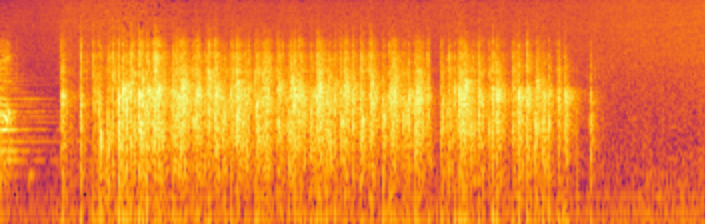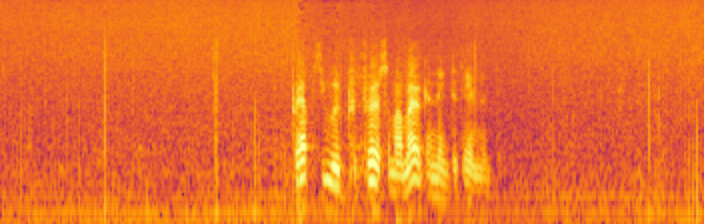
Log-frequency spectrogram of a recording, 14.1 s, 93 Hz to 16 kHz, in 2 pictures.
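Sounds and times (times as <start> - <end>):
soundtrack hiss: 0.0 - 14.0
applause: 0.6 - 6.1.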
